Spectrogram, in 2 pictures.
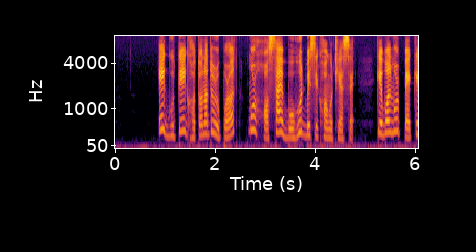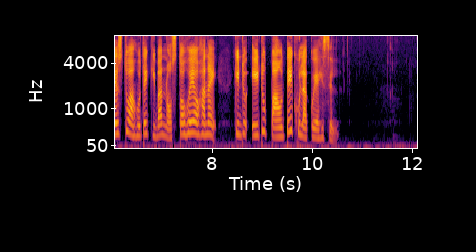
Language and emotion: Assamese, angry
